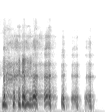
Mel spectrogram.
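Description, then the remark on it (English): A series of low, guttural belches from drinking beer, first a rumbling drawn-out burp and then several shorter, choppy ones in an uneven rhythm, fairly loud with no talking. “This beer is making me gassy.”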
